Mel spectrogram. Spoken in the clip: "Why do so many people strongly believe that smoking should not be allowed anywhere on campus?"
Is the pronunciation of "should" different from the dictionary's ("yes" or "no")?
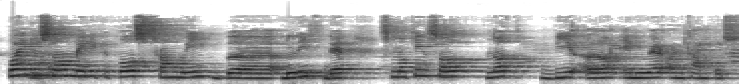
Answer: yes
